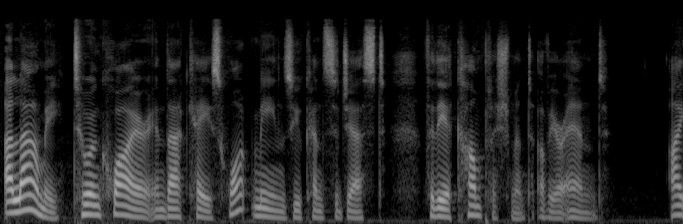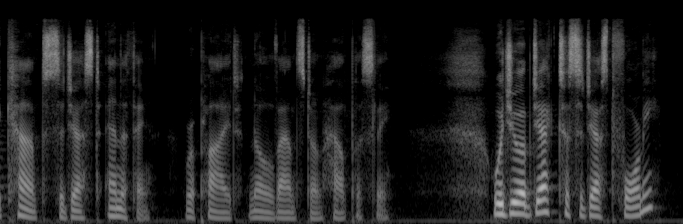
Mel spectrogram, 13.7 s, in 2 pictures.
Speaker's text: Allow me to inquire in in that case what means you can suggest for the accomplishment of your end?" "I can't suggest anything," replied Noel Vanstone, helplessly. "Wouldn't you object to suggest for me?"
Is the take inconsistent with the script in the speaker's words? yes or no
yes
